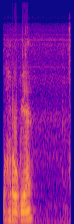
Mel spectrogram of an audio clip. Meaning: 1. roughly, rudely, crudely 2. coarsely (ground - flour etc) 3. grossly
- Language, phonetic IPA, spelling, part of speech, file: Czech, [ˈɦrubjɛ], hrubě, adverb, Cs-hrubě.ogg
